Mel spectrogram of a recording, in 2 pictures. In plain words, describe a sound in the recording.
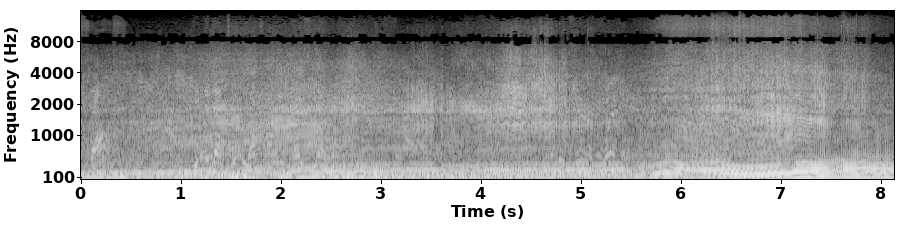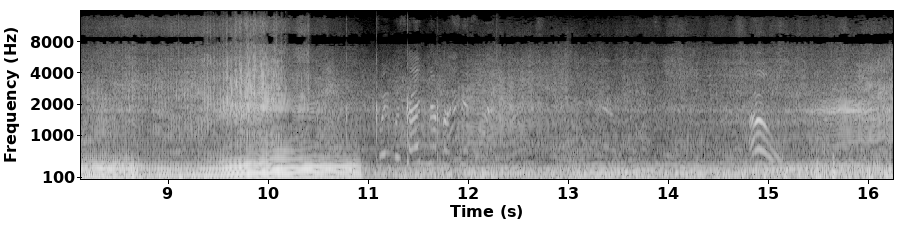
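Dirt bike engines rev and whine across an open outdoor track.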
